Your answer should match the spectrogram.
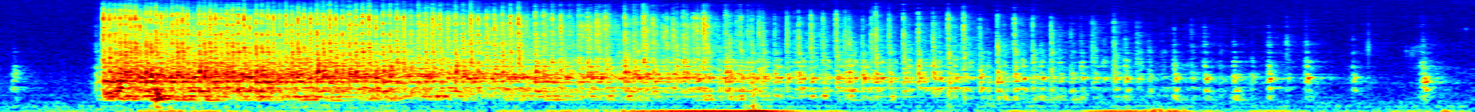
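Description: A wheel spun to pick a number sets off a fast, loud ratcheting clatter that gradually slows into separate ticks before stopping.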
